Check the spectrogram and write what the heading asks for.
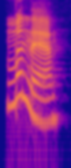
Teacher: наближення першого е до и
